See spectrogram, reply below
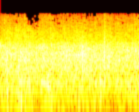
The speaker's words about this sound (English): Round of applause for Millie.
